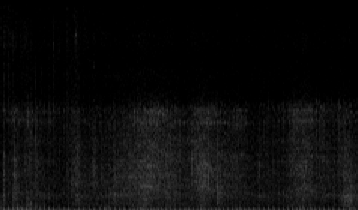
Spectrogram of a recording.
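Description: A motorcycle engine chugs in a fast, steady, even pulse as the bike is worked out along a muddy, rough road near Pangong Lake in Ladakh, loud and close throughout with no talking.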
